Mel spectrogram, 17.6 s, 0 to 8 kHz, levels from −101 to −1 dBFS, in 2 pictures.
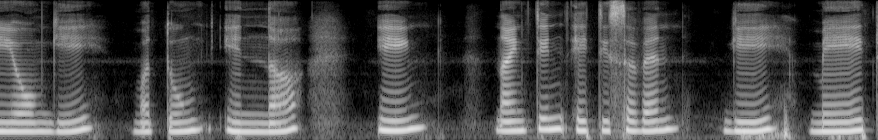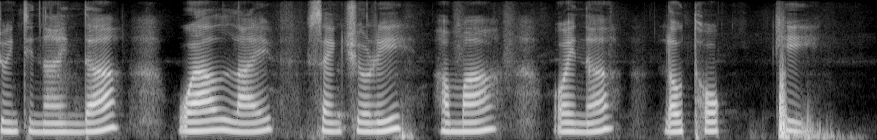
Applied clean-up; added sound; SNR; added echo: none; none; none; none.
